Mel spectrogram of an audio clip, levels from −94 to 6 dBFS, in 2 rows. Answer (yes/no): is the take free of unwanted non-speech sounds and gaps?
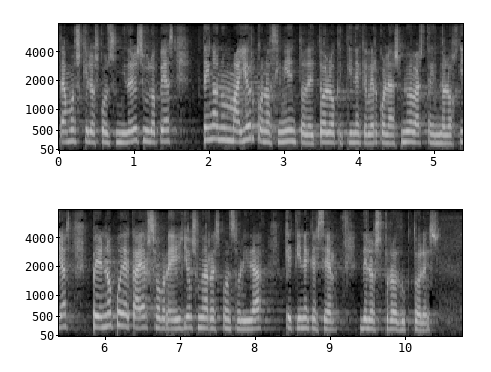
yes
